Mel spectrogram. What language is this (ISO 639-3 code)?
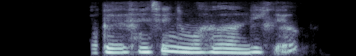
jpn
